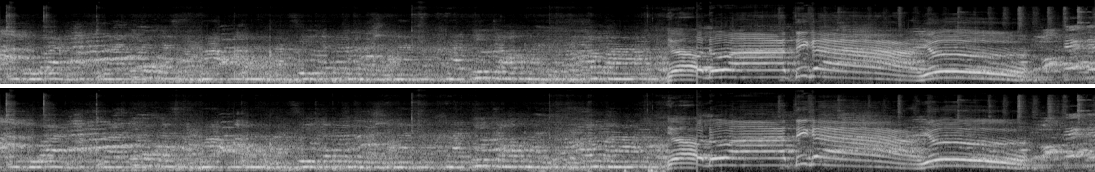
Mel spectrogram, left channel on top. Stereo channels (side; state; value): both; normal; correlation 0.75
